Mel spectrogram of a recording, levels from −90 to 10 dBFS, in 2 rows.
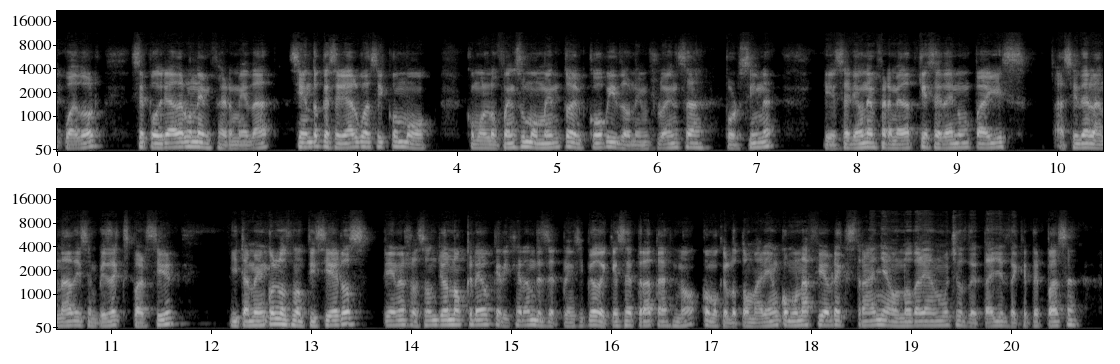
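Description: A speech recording, and near the end, from 18.58 to 20.08 s, there's crude rate conversion: a gritty, inharmonic fizz riding on the louder, brighter sounds, about 30 dB down. It's consistent with samples being dropped or repeated with no filtering, which fits a 48 kHz to 44.1 kHz conversion.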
